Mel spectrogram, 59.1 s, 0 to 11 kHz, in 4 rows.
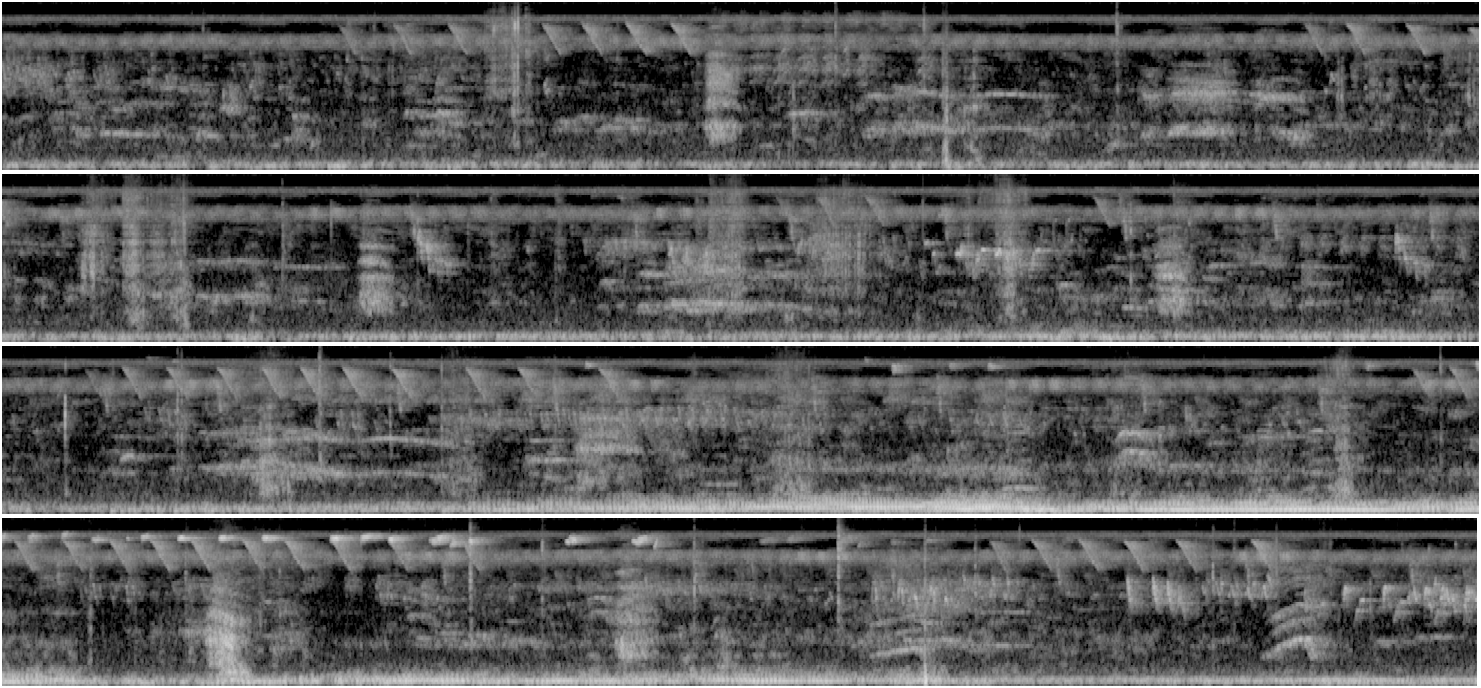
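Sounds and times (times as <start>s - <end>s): birds chirping and calling: 0.0s - 59.0s
rooster crowing: 52.9s - 55.0s.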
